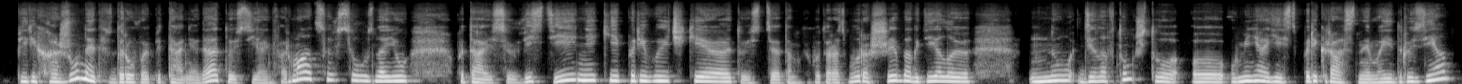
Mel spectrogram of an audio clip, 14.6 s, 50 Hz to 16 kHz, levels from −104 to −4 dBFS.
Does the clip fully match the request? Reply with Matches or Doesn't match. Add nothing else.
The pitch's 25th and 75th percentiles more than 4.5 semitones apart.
Matches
